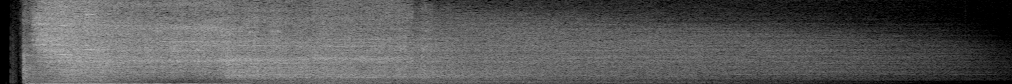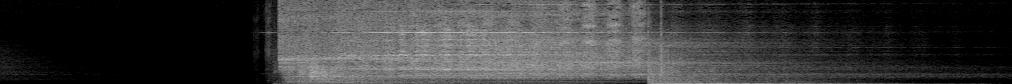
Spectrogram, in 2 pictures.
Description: Queens Platform Raise; Warframe; The War Within

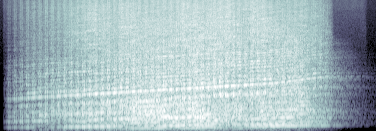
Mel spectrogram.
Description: Cinematic Machine; Warframe; Ambience; Hub; Tenno Junction Relay

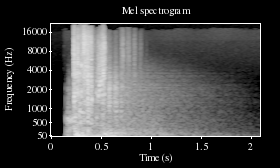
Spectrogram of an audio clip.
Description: Shotgun Alt Shot; Weapons; Revenant; Warframe; Tenno

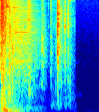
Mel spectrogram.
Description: Shot Initial Mech; Warframe; Weapons; Acceltra Prime

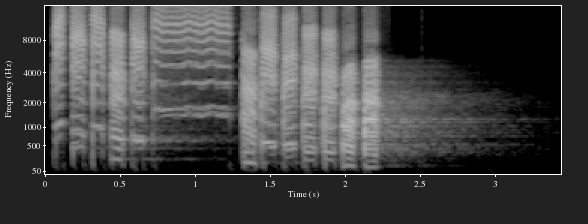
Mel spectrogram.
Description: Moa Inquisitive Vocal Kata; Warframe

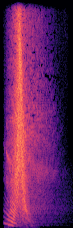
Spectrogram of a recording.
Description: laser whizzby; Warframe; Teralyst; Vomvalyst

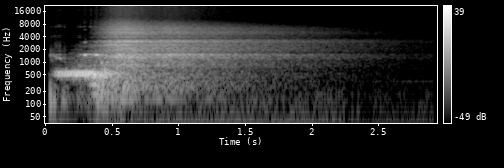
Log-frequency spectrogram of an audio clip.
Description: Callstone Transmission In; UI; Transmission In Outs

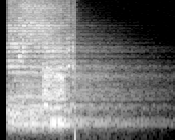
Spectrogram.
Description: Sentient Pain, Barks; Enemies; Symbilyst

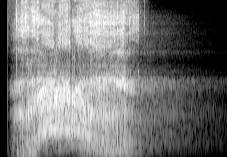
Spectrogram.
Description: Infested Splitter Vocal Pain; Warframe; Grey Strain

